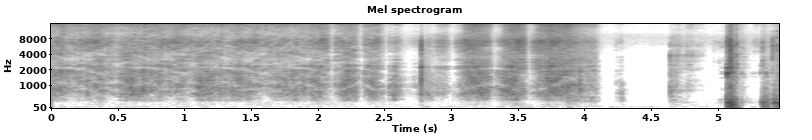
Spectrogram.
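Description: Fingertips rub and scratch a white slate pencil back and forth across the surface of a small, flat, solid green-framed slate writing board with a few slate pencils resting on it. A steady, dry, raspy scraping runs for about two seconds, then breaks into shorter, separate strokes. After a brief silence, two sharper, louder clicks end the clip.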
